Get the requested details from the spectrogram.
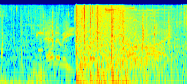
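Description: A gun fires loudly in a burst of shots.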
